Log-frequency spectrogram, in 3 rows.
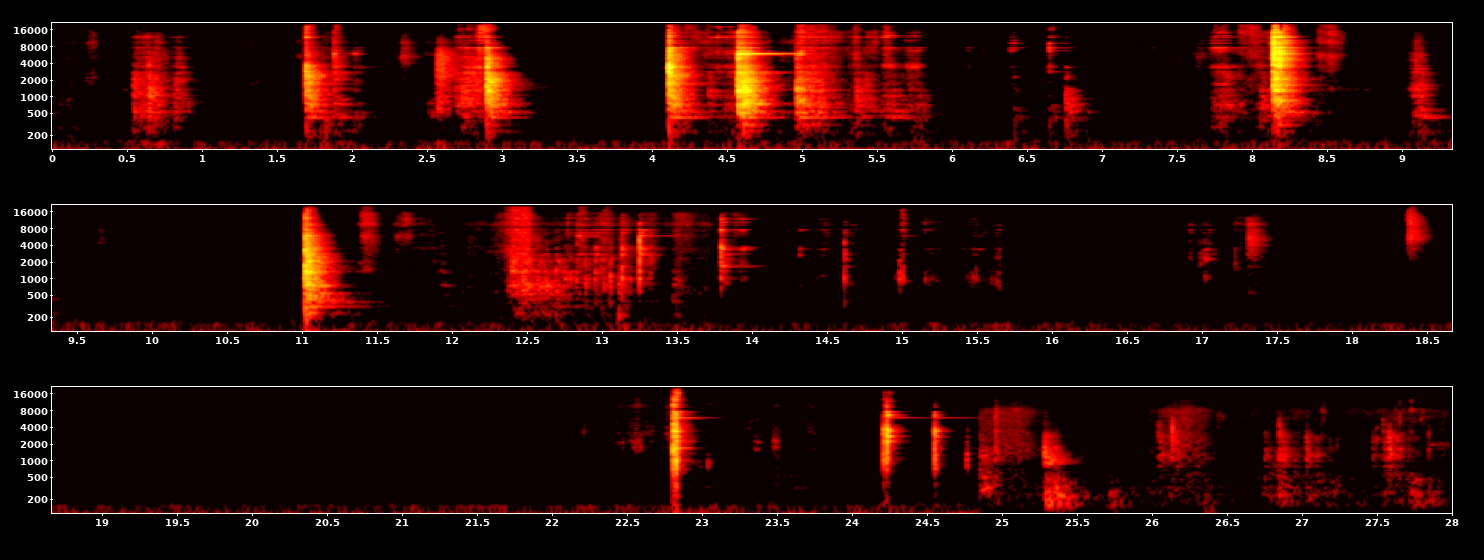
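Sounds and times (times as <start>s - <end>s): low steady hum: 0.1s - 25.4s
metal tools clinking: 12.5s - 14.0s.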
